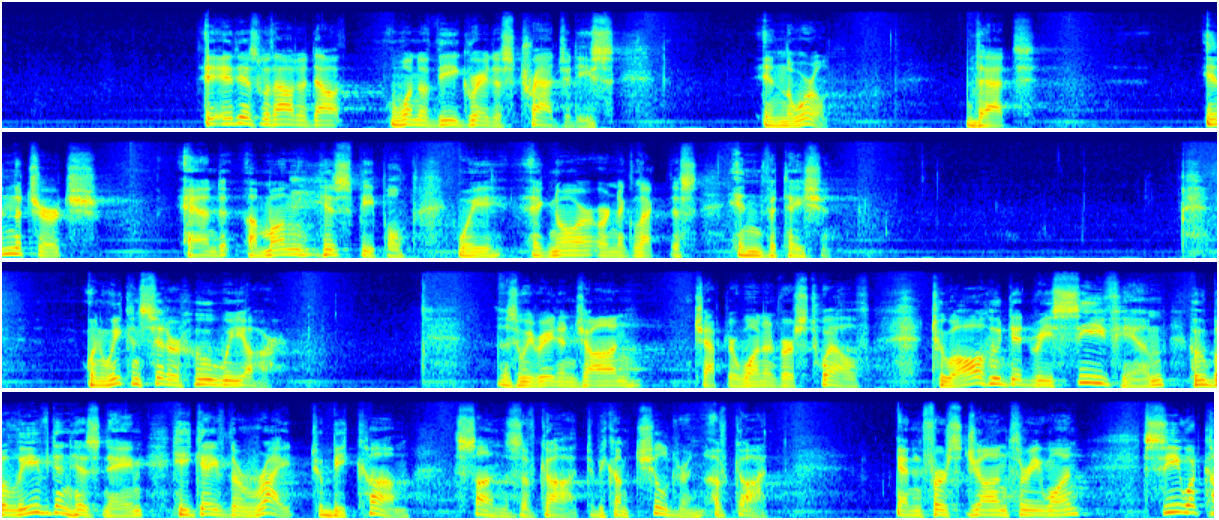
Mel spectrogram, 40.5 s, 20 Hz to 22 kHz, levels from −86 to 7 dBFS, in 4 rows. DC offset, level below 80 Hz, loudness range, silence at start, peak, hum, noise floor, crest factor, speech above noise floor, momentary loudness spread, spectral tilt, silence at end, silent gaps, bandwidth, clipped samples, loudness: under 0.1%; -62 dBFS; 6 LU; 1.65 s; 0 dBFS; none; -59 dBFS; 22 dB; 37 dB; 12 LU; -4 dB/octave; 0 s; none; 16 kHz; under 0.1%; -21 LUFS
